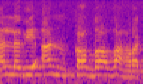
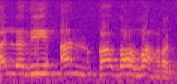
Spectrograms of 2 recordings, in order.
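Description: First: Said in the usual way. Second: الذي أنقض ظهرك, slow, with the tongue behind the teeth on ض and ظ; slow careful Quranic articulation. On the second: Shown as a demonstration. Preacher showing students how to recite, slow and exact. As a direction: draw out الذي أنقض ظهرك, every letter from its point. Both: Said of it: "لاحظ لما تقرأ".

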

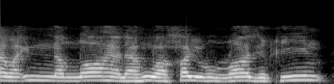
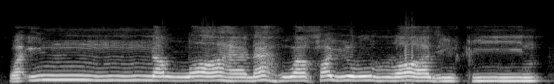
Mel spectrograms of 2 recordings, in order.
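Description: First: Said in the usual way. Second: Slow chant, لهو as "lahwa"; recitation, silent ha. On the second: Shown as a demonstration. Teacher demonstrating the reading, slow chant with "lahwa" for لهو. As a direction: chant slowly with no vowel on the ه of لهو. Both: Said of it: "سكن الهاء هكذا".

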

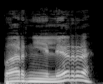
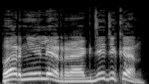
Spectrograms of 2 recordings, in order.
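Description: First: Questioning echo. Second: High, bleated question; bleating. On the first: Squadmate repeating the imp's address, questioning it. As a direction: throw the address back as a question. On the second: Imp asking where the dean is, bleating high. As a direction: bleat it out to the squad. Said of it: "проблеял Руперт". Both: Acted.

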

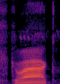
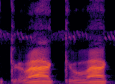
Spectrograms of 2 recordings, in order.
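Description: First: Said in the usual way. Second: Mock duck quack, odd timbre, rising. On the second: Donald teasing Duck with a mock quack.

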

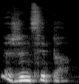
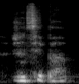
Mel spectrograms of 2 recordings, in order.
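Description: First: Louder, higher panicked repeat; frightened outcry. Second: A touch of panic, raised pitch; queen's first anxious cry, pitch up; frightened cry. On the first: Marie-Antoinette cries out to the dauphin in fear, louder. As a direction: break into a real cry the second time. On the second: Marie-Antoinette refuses the dauphin's reassurance, a touch of panic. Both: Acted. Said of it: "s'écrie Marie-Antoinette".

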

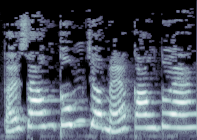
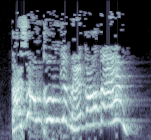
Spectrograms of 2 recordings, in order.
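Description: First: High mournful wail; crying ghost. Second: High, rapid-fire shriek; angry screaming ghost. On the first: Ghost mother begging the sleeper for food, in a high tearful wail. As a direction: moan the complaint like a weeping spirit. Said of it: "đang khóc". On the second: Ghost mother turning on the sleeper, shrieking fast and high. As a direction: snap into a fast, scolding yell. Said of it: "Nạt lên, la làng lên các bạn". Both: Retold or imitated.

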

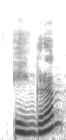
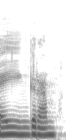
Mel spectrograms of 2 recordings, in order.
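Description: First: Rising, louder question on the name; a puzzled echo; surprised repeat. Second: Said in the usual way. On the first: Acted. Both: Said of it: "ripeté lei".

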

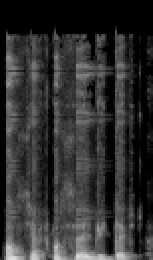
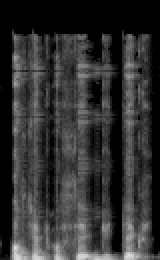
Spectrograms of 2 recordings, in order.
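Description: The two takes are said the same way.

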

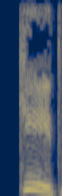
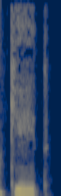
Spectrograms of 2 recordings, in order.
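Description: First: The name called out high and bright, falling at the end; joyful exclamation. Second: Said in the usual way. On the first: A narrator's reading. Mother-in-law greeting Kate in the restaurant, happy exclamation. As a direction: cry out the name on seeing her. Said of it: "воскликнула она".

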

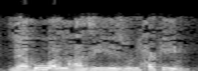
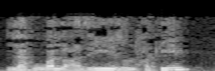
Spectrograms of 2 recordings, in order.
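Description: First: لهو as lahuwa; vowel the ha in لهو; Hafs reading. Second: لهو as lahwa with silent ha; lahwa, no vowel on ha; Qalun reading. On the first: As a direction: lahuwa al-aziz. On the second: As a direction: lahwa al-aziz. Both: Shown as a demonstration. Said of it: "بإسكان الهاء تخفيفا".

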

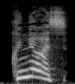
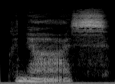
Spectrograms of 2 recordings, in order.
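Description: First: High, loud call of a name; urgent shout. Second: Faint, low call from far off; calling softly from a distance; distant call. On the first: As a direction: call out sharply to wake him. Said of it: "Голос Береслава промелькнул". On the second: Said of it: "донёсся знакомый голос до его сознания". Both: Acted.

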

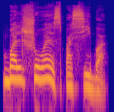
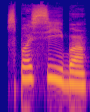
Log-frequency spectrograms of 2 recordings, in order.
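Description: First: Slow sneering thanks; snide drawn-out thank you; sarcastic. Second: Very slow reluctant thanks; glum. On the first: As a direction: lay the sarcasm on thick. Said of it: "Соня язвительно добавила". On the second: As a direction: drag it out unwillingly. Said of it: "уныло повторили недовольные девицы". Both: A narrator's reading.

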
